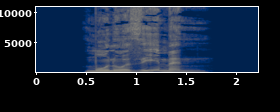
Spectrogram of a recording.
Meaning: inflection of monosem: 1. strong genitive masculine/neuter singular 2. weak/mixed genitive/dative all-gender singular 3. strong/weak/mixed accusative masculine singular 4. strong dative plural
- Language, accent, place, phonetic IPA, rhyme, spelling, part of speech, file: German, Germany, Berlin, [monoˈzeːmən], -eːmən, monosemen, adjective, De-monosemen.ogg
